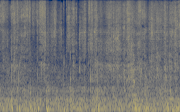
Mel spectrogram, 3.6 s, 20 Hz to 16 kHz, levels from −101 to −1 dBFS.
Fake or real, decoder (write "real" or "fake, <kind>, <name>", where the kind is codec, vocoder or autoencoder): fake, vocoder, BigVGAN v2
